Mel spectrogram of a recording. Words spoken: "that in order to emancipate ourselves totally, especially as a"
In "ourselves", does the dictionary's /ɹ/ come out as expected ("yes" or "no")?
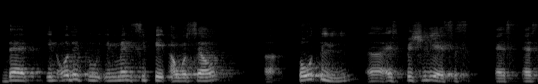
no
